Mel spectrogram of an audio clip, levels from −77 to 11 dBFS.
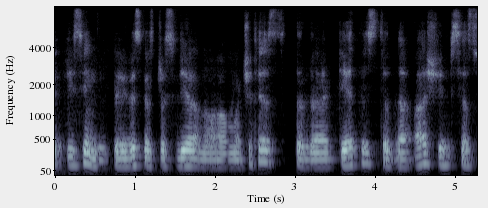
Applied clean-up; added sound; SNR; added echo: neural mask model DeepFilterNet 3.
